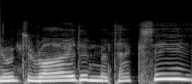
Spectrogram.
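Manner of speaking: slow, loud, drawling South London accent. Describing how people in South London talk, imitating one in a slow South London accent. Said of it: "talk very slowly".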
